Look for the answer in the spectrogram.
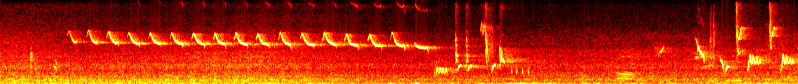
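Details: Mugimaki flycatcher song: a quick series of sharp, high, slightly descending whistled notes repeated about twice a second, followed by scattered brief chirps and ticks against a low hiss.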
